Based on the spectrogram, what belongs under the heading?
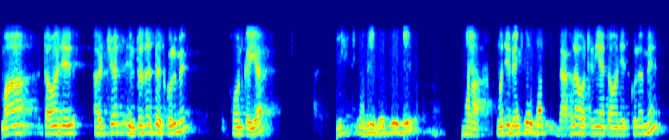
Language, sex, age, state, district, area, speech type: Sindhi, male, 45-60, Maharashtra, Thane, urban, conversation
